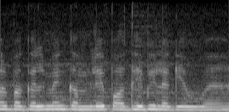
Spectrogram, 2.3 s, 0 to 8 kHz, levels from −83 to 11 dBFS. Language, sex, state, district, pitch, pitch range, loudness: Hindi, female, Uttar Pradesh, Lucknow, 225 Hz, 215-230 Hz, -14 LUFS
